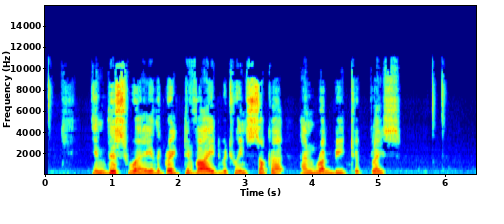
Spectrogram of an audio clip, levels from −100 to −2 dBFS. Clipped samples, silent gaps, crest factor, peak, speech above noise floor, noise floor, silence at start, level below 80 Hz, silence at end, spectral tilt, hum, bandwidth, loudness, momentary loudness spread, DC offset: under 0.1%; none; 20 dB; -2 dBFS; 39 dB; -59 dBFS; 0.7 s; -54 dBFS; 1.2 s; -4.5 dB/octave; none; 11 kHz; -21 LUFS; 13 LU; under 0.1%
